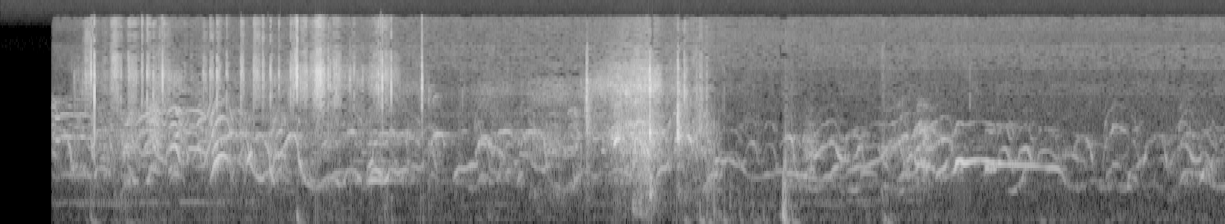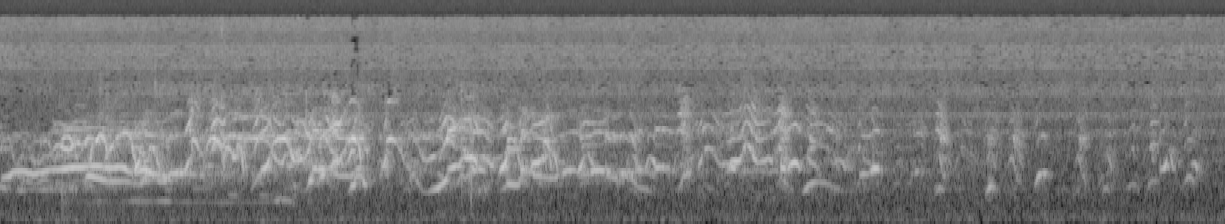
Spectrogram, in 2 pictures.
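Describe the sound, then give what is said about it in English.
A pack of coyotes screams and yips in a chaotic chorus, high wavering howls and sharp cries overlapping continuously, with a few harsh bursts early on, loud throughout. “I don't think I've ever heard a coyote scream.”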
